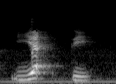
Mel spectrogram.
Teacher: The ya is followed by hamza, so you have to give a hiccup. Ya'ti. And keep the ta short.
